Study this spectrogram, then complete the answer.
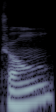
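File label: "zhong" Mandarin Chinese pinyin voice, second tone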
